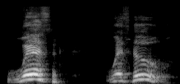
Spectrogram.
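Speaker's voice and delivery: loud, high laughing ooh of delight; real thrilled laugh asking who; gossipy excitement. Real, not acted. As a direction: squeal at the juicy news. Hearing of the affair.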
